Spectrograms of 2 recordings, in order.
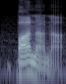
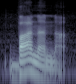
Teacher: we actually changed the vowel twice but in Japanese it's always ah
